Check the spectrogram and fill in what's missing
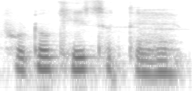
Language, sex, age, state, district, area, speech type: Urdu, male, 18-30, Delhi, Central Delhi, urban, spontaneous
